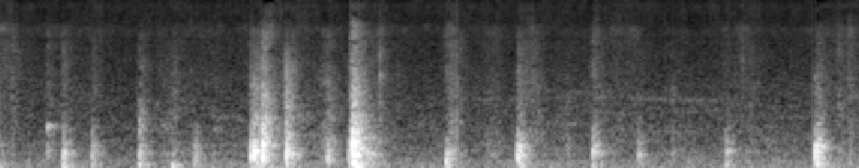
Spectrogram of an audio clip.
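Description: High-heeled shoes knocking on a wooden floor in a small room: irregular steps, loudest about two seconds in.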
